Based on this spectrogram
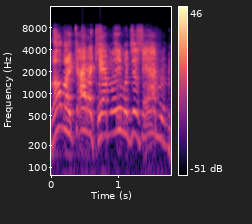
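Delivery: very high, loud, shocked and astonished scream. Retelling a father coming out of the bedroom, imitating someone screaming. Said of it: "my dad come out of the bedroom screaming".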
